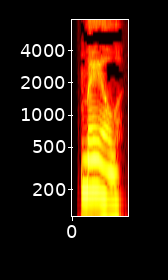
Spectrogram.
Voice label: "Mail", English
